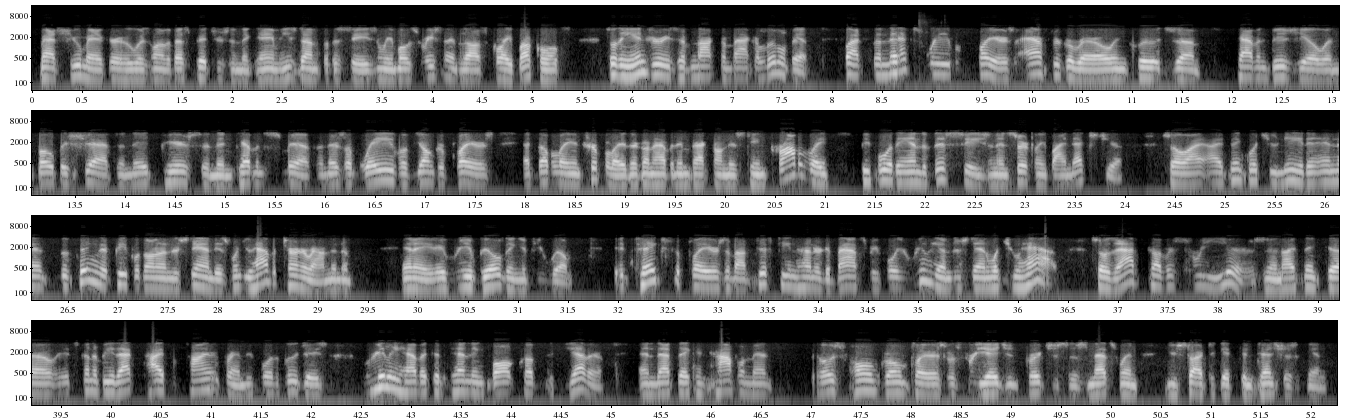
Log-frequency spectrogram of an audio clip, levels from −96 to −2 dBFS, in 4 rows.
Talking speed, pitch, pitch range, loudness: 205 wpm, 135 Hz, 125-150 Hz, -24 LUFS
